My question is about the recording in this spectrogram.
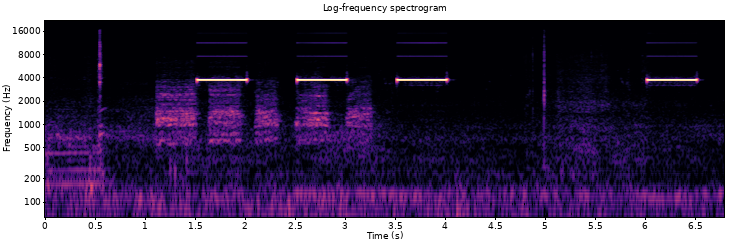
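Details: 1987 Ford F-150 inline-six that ran rough after warm-up on a cold morning, code reader beeping stored engine codes: three sharp high beeps about a second apart, a pause, then one beep; trouble code 31.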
